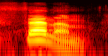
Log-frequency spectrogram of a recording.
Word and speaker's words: Phenom: 750 or an AMD Phenom I thought Phantom was a typo it's not it's how you say it it's pH e NL mmm it sounds like a venom Tom Hardy uh hum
